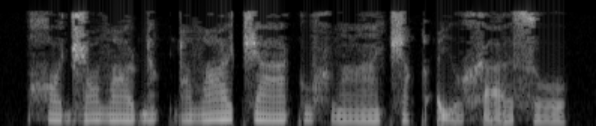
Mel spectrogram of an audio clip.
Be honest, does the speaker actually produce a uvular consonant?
yes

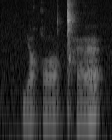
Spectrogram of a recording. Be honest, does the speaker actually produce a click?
yes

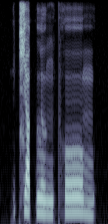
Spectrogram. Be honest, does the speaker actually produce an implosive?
no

